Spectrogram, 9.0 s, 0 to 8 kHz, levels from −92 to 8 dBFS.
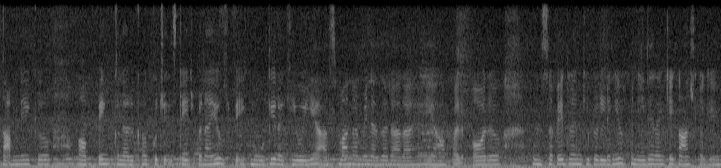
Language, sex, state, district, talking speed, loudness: Hindi, female, Chhattisgarh, Raigarh, 250 wpm, -36 LUFS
